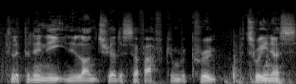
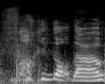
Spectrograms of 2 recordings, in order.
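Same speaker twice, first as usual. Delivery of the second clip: high, slow, strained plea; panicked plea; 5 dB louder, slower than usual. Retold or imitated. Terrified on the ledge to his teasing mate, high and slow. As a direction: stretch it out high and desperate. Frightened at the drop, answering mate.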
